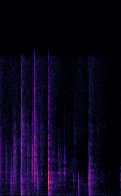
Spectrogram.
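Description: Three sharp knocks of a hand and small toys against a wooden tabletop.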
